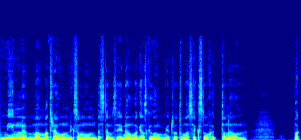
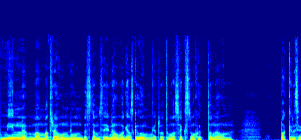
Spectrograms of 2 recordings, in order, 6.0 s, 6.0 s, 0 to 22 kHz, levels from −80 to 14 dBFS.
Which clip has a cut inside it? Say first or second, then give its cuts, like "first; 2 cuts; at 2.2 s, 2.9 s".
second; 1 cut; at 1.4 s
